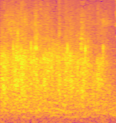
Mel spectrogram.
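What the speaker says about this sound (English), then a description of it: "Please give them a round of applause." A crowd at an NAACP Freedom Fund banquet claps steadily throughout, dense applause at moderate distance with no voices standing out.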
